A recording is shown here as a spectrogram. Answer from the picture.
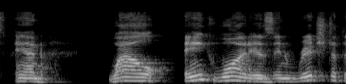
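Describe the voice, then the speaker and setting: A man's voice with audible room echo. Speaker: biology professor. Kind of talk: scientific seminar lecture. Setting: video call.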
